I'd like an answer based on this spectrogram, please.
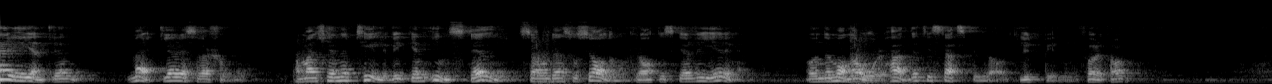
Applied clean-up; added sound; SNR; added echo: neural separator model SepFormer DNS4.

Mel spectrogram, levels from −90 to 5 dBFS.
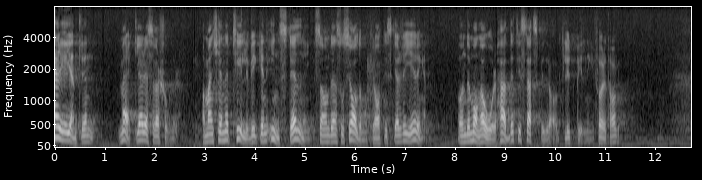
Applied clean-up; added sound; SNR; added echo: none; none; none; none.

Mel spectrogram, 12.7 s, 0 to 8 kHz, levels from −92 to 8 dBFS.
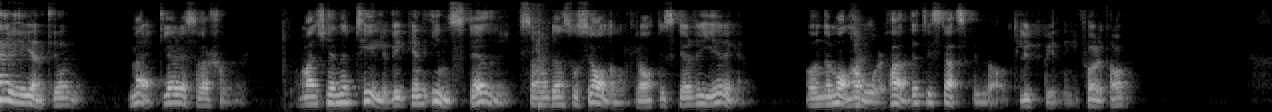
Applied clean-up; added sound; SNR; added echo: neural mask model DeepFilterNet 3.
